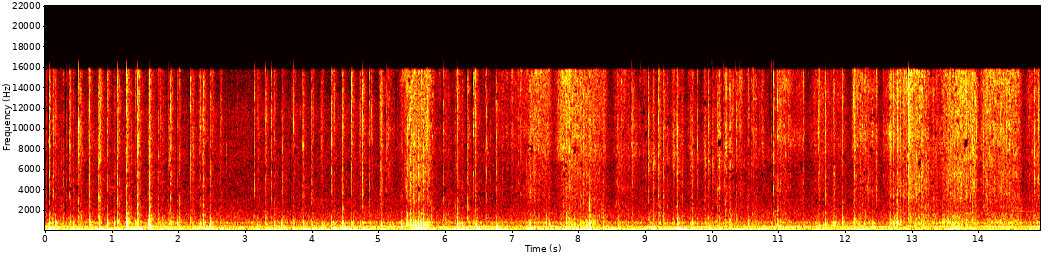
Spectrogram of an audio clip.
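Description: Fingertips type on a dark grey laptop keyboard with plastic keys, producing a fast, steady stream of soft, bright plastic clicks with short bursts of quicker typing. A faint, constant low hum sits under the quiet, close-up key taps.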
